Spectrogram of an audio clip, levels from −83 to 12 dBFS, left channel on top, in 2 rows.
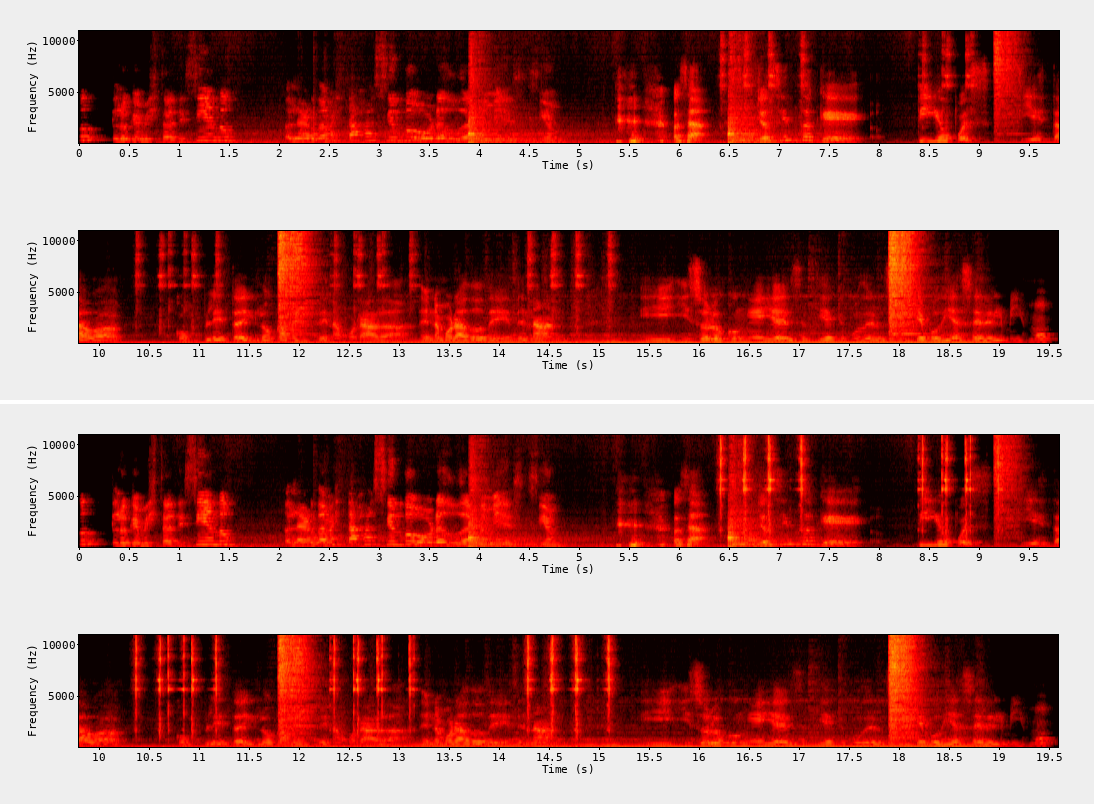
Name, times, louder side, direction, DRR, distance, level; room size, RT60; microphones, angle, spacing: voice 1, 0.0-1.5 2.0-4.8, right 2 dB, 55° right, 3 dB, 0.8 m, -37 dB
sound 1, 0.7-7.8 8.1-18.9, left 1 dB, 5° left, 0.8 m, -36 dB
voice 2, 5.4-7.8 8.4-10.2 10.8-19.5, left 3 dB, 25° left, 4 dB, 0.4 m, -37 dB
sound 2, 6.4-7.3 8.4-8.9 9.2-9.3 10.3-11.2 12.3-12.8 13.1-13.2 14.2-15.1, right 12 dB, 80° right, 0.3 m, -32 dB
3.2 x 2.8 x 2.8 m, 0.36 s
head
